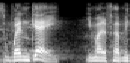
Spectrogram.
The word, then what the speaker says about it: wenge: Now, the one thing that I've been told, which is kind of curious, is that the wenge is actually pronounced wenge.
